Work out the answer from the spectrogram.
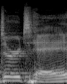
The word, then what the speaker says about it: Dirt: Well, so it's pronounced Dirte, excuse me.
